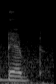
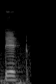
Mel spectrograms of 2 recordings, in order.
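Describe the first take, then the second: First: The b sound is pronounced in the word. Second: The b sound is silent in the word. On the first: The speaker calls it wrong. "उसको हम लोग क्या पढ़ते हैं कई बार" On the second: The speaker calls it right. "उसको हम सिर्फ डेट पढ़ते हैं। बी जो होता है वो साइलेंट होता है।"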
